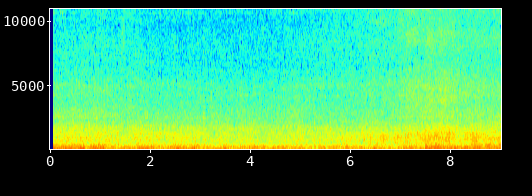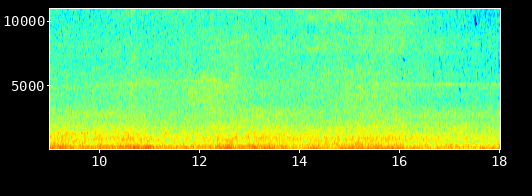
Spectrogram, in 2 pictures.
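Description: Steady low rumble of engines and road traffic, with a faint hum that comes in around the middle and fades out.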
